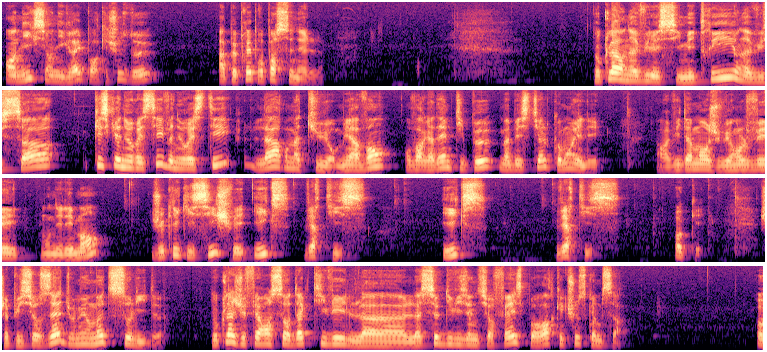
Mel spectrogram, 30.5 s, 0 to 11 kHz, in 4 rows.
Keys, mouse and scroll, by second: 8.6-9.2 scroll down 6, 10.1-14.1 shift+middle drag, 14.1 scroll up 2, 14.9 shift+middle click, 15.5-16.5 scroll up 2, 16.5 click, 17.6 x, 19.2 click, 20.2 x, 21.3 scroll down 2, 21.8-22.9 shift+middle drag, 22.9 z, 24.2-24.7 scroll down 3, 24.7 click, 27.4 click, 28.1-30.5 middle drag.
